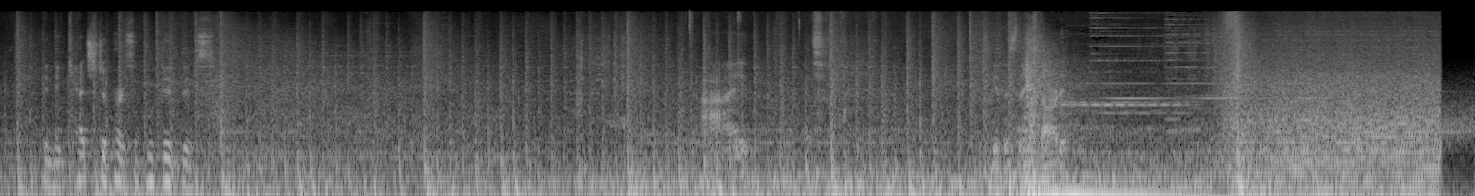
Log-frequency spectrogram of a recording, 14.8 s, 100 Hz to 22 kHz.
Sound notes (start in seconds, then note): 8.4 Law chuckles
